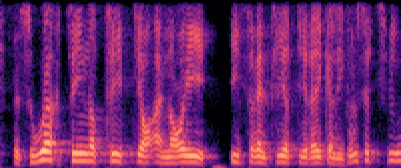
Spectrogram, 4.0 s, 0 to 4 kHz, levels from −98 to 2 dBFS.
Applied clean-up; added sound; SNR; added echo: neural mask model Resemble Enhance denoiser.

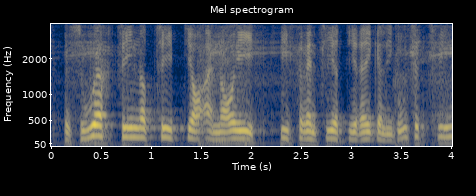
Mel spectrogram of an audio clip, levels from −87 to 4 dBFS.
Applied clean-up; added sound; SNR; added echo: neural mask model RNNoise.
